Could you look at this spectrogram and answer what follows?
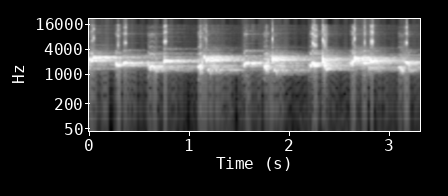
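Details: Trucuk (sooty-headed bulbul) singing to train caged birds: a dense, bubbling flow of short whistled notes, some rising and some falling, with crisp clicks between them and a quiet background.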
